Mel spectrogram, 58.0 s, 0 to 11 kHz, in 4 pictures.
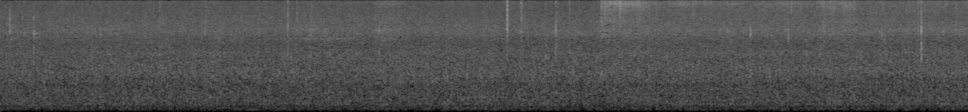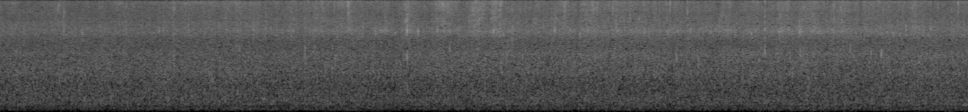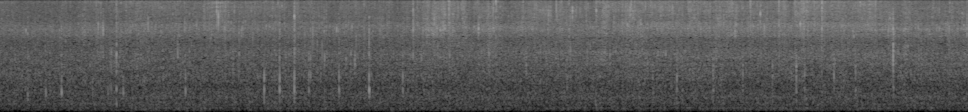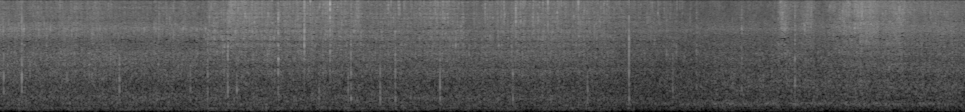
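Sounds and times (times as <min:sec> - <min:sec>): small pops and crackles: 0:04.2 - 0:04.9, 0:07.5 - 0:58.0
meat sizzling in frying pan: 0:09.0 - 0:11.0, 0:17.0 - 0:53.8, 0:54.6 - 0:58.0.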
